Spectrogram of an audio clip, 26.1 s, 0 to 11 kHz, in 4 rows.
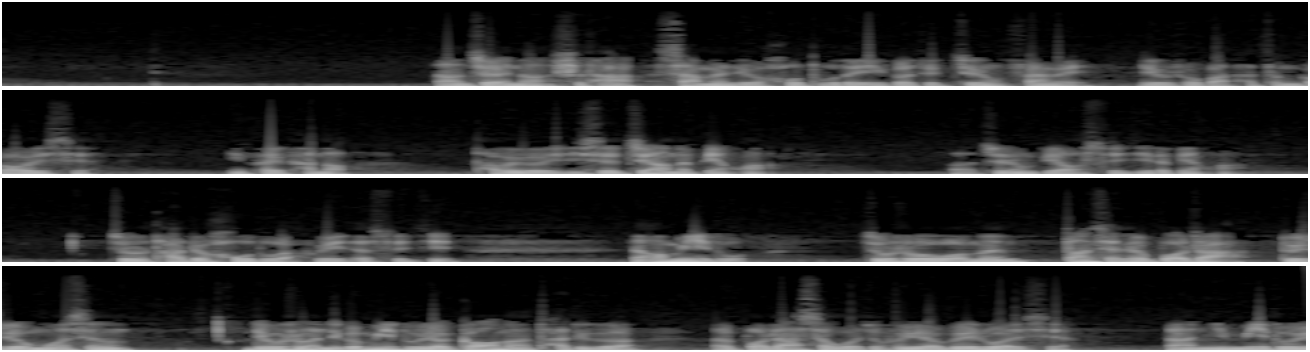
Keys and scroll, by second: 22.9 ctrl+z.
